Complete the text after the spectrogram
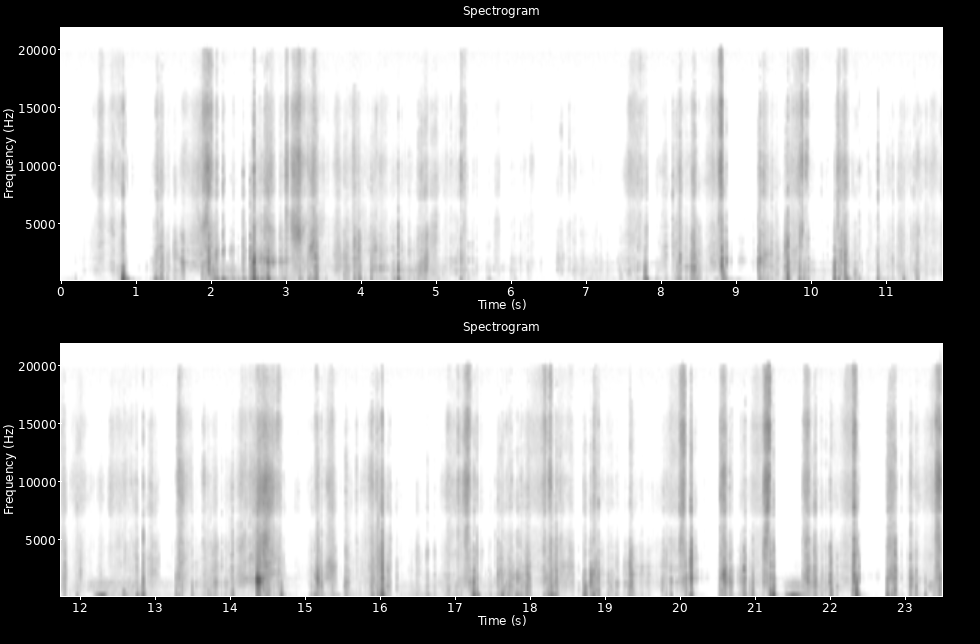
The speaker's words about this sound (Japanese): よし、左は欧米かとツッコミが入るオーバーハンドシャッフル。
